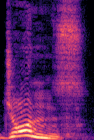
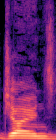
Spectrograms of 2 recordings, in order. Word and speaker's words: Jones: wrong look at that it's Dave Jones j o NES not Dave John's oops and I stand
